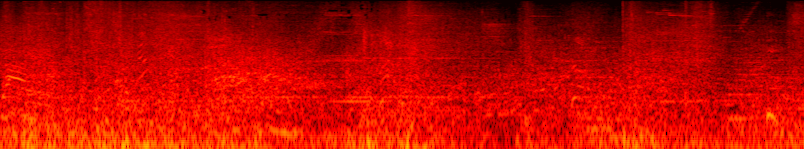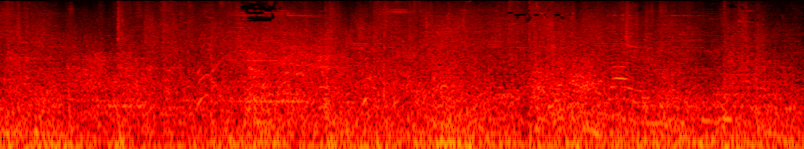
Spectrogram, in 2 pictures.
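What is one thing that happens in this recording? Magic blasts and weapon hits crackle and boom in a busy fight.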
